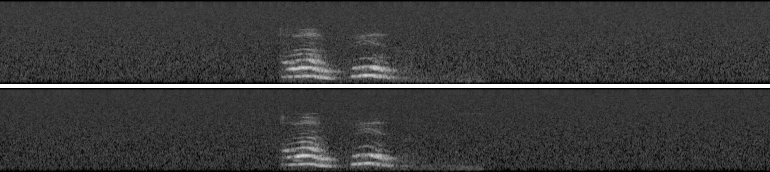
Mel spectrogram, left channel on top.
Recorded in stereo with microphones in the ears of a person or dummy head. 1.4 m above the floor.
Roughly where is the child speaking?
Centre.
